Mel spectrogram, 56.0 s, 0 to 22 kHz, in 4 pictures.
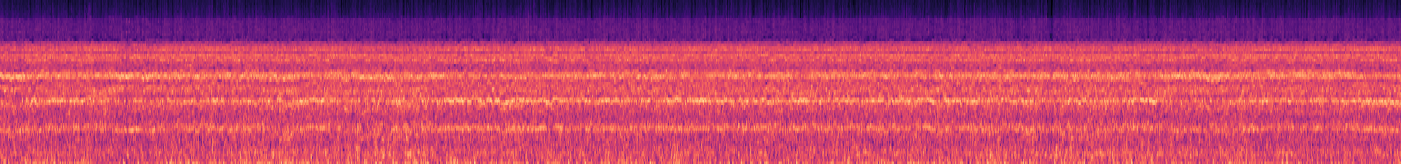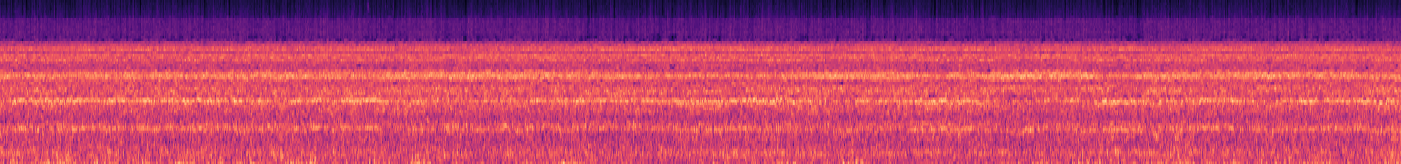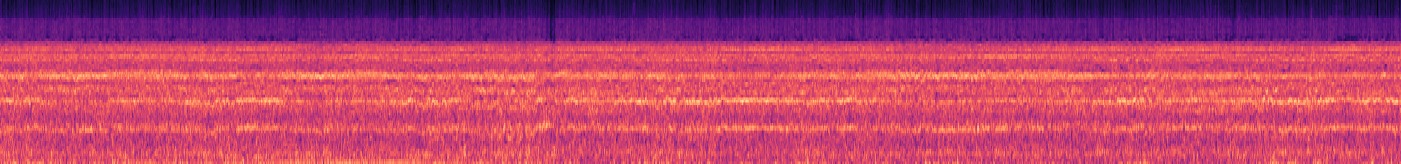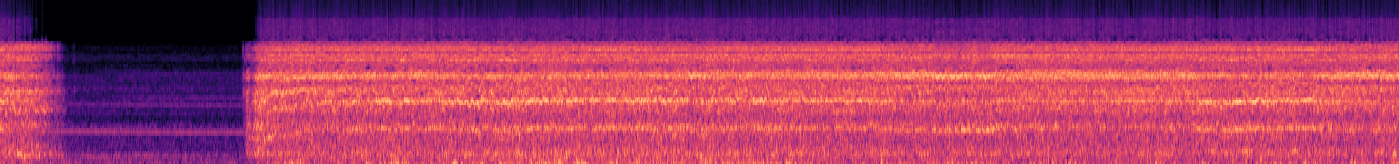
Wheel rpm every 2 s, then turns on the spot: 220, 230, 220, 230, 240, 230, 230, 230, 230, 230, 220, 220, 220, 230, 220, 230, 220, 230, 230, 230, 230, 50, 110, 230, 230, 230, 230, 230.
none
